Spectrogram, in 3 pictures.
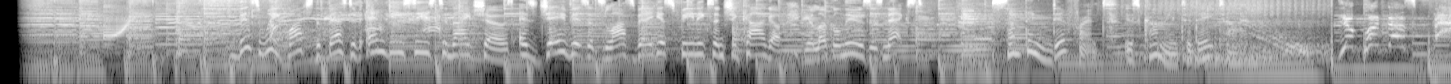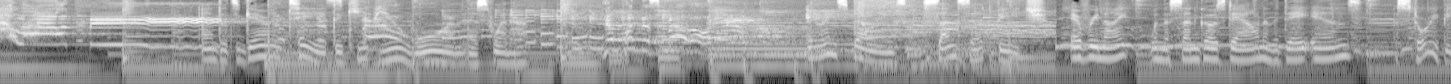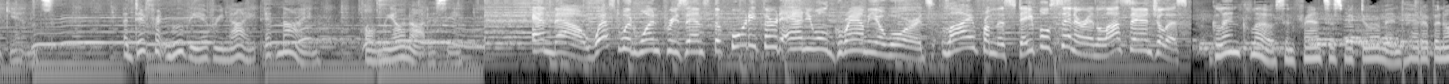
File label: Female, promos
